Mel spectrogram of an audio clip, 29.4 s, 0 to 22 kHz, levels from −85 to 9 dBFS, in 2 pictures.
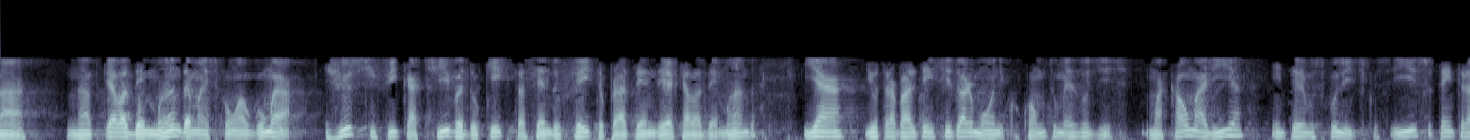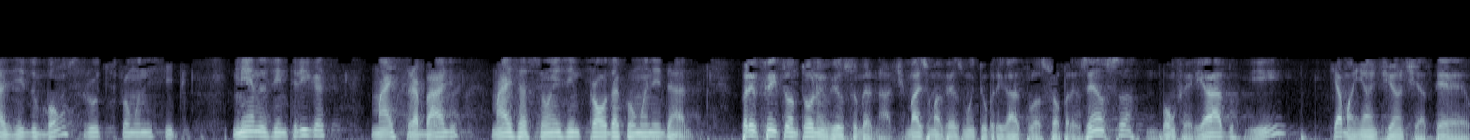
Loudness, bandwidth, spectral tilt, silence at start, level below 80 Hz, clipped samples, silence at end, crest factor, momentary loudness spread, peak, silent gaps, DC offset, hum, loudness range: -16 LUFS; 4 kHz; -12 dB/octave; 0 s; -30 dBFS; under 0.1%; 0 s; 16 dB; 10 LU; 0 dBFS; none; under 0.1%; none; 5 LU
